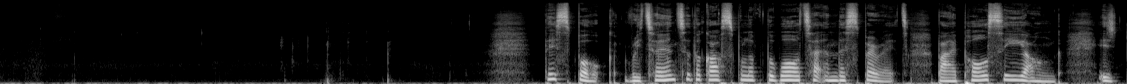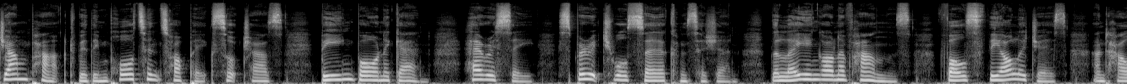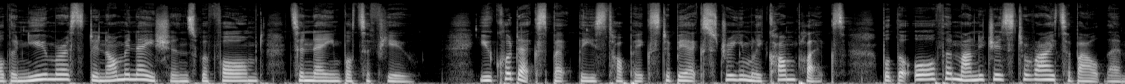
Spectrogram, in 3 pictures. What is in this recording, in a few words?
English, UK; UK 90s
